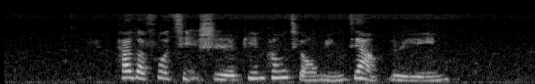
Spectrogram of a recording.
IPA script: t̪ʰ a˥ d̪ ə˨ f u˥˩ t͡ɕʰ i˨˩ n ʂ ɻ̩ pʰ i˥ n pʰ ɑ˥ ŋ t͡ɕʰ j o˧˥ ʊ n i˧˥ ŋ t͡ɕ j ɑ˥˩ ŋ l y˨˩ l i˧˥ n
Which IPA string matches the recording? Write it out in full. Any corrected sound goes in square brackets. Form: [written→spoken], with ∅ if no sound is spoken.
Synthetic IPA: t̪ʰ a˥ d̪ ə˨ f u˥˩ t͡ɕʰ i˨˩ n ʂ ɻ̩ pʰ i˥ n pʰ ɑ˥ ŋ t͡ɕʰ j o˧˥ ʊ [n→m] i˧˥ ŋ t͡ɕ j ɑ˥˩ ŋ l y˨˩ l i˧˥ n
